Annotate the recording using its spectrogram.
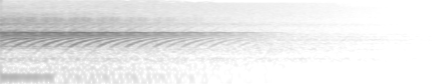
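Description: Outro music ending on an electronic sound effect: rapidly repeated rising synth glides that echo and fade away over about three seconds, with a low bass note cutting out about half a second in.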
